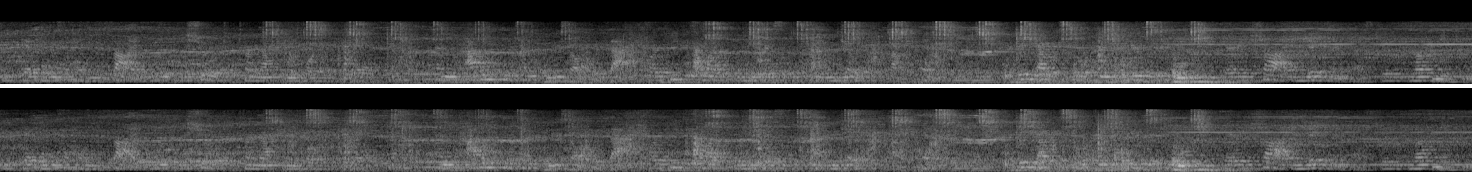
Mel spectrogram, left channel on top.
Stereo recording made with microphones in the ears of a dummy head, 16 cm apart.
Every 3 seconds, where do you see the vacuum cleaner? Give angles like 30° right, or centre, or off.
centre, 50° right, 50° right, 10° right, 10° left.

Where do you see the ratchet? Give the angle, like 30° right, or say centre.
20° left.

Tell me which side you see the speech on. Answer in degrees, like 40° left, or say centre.
10° left.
